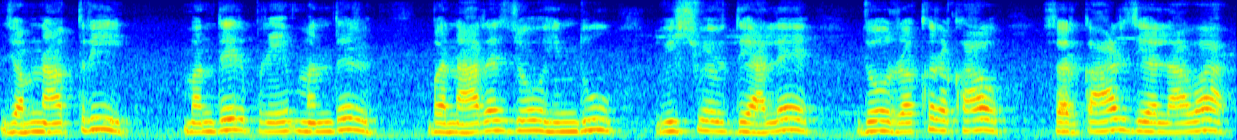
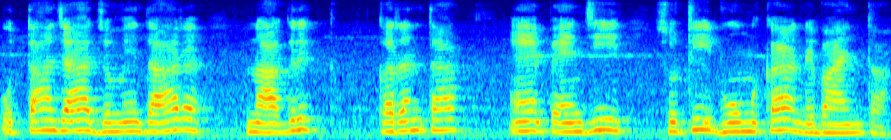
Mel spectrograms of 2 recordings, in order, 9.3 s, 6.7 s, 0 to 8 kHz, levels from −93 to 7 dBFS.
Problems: constant background noise, echo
